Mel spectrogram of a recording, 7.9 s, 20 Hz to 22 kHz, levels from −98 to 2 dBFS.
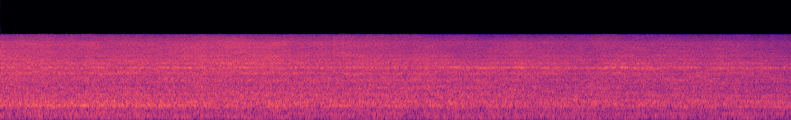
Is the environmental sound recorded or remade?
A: remade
